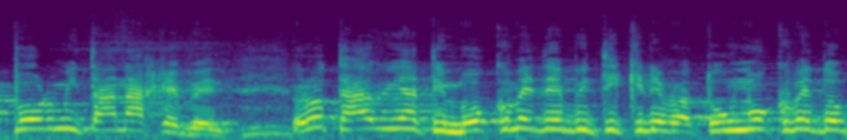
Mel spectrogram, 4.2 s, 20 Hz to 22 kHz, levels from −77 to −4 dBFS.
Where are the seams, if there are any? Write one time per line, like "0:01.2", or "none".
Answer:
0:01.3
